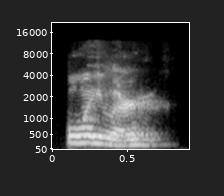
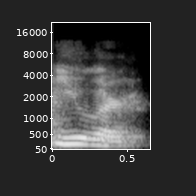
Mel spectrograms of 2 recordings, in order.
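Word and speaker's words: Euler: do the trig functions Oiler and Oilers formula and yes it's pronounced Oiler not uler I thought it was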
